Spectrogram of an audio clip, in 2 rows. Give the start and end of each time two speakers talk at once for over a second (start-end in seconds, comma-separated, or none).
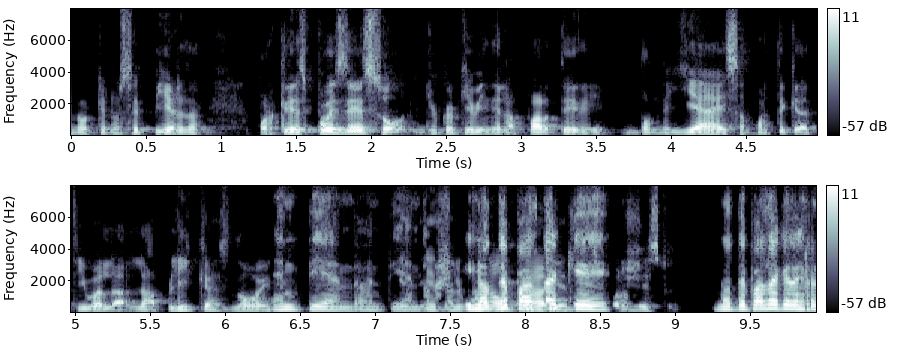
7.2-8.6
